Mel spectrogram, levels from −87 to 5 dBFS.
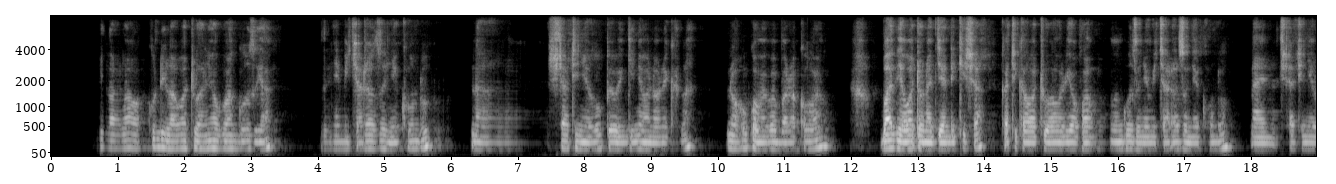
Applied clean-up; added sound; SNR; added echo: neural mask model DeepFilterNet 3.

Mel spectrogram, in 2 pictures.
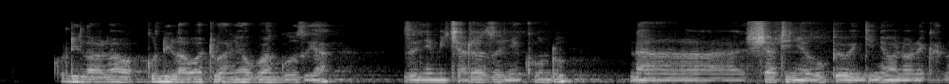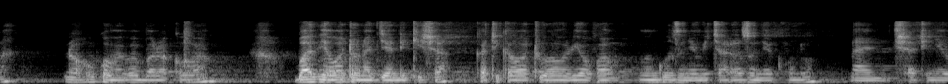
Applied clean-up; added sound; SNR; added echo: neural separator model SepFormer DNS4.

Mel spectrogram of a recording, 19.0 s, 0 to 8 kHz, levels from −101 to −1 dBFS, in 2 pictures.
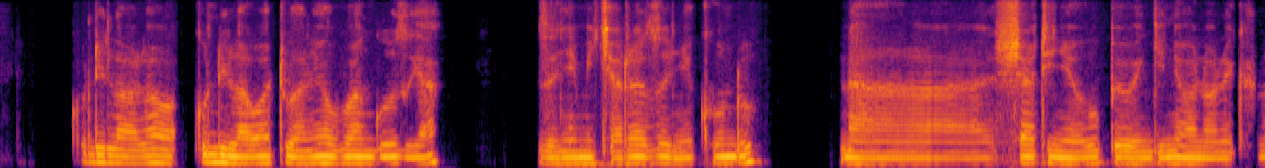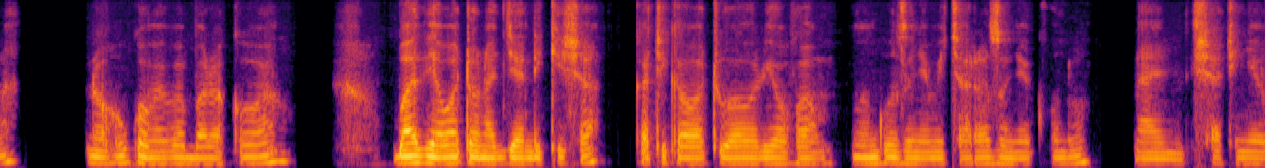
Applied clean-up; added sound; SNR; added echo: none; none; none; none.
